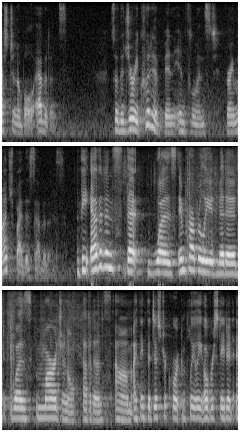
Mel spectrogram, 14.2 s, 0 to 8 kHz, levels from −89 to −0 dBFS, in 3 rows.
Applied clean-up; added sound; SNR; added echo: none; none; none; none.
